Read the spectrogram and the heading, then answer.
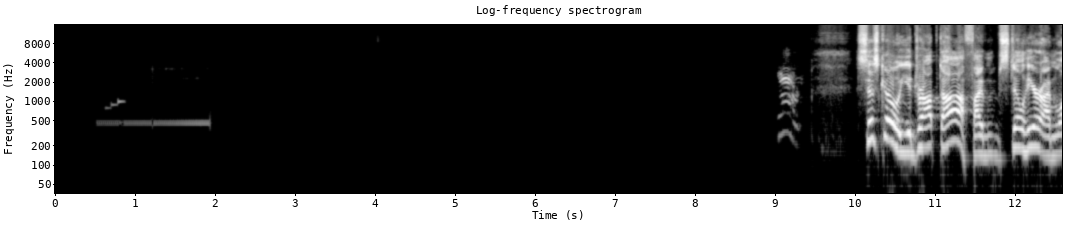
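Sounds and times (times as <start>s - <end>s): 
buzzing ringback tone of an outgoing phone call on speakerphone: 0.6s - 2.0s
speech: 9.1s - 12.5s.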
